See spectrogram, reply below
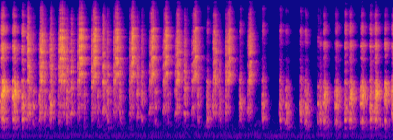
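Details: A hand-reared two-year-old hunting chukar partridge from Tojikobod district, Tajikistan, gives a long volley of harsh, rapid chucking notes, briefly pausing midway before resuming in a choppier rhythm.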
